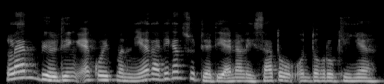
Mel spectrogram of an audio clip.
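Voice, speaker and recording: A woman lectures to students in a slightly low, very mellow voice. She explains things step by step, often pausing on reminders and small check-ins to keep listeners following. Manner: instructional, step-by-step, with frequent reminders and check-in tags. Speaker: accounting lecturer.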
